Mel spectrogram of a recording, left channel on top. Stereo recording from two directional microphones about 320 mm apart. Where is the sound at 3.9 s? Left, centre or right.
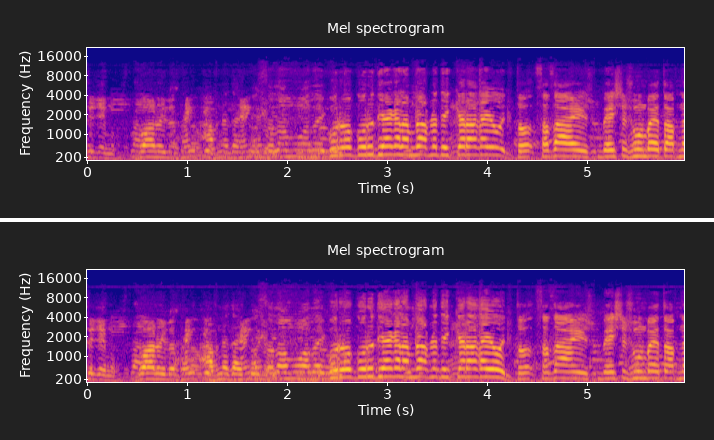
Centre.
